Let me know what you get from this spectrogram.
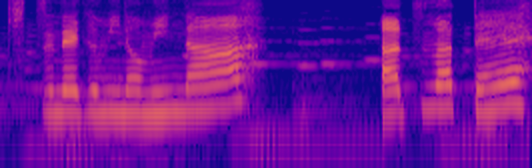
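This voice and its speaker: An actor playing a gentle, eccentric young male nursery teacher, boyish and earnest, in an anime drama. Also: very high voice, fairly even intonation, takes it slowly, faint music behind, exaggerated voice. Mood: cheerful.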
